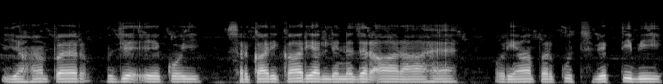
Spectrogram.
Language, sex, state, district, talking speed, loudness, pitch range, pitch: Hindi, male, Rajasthan, Bikaner, 165 wpm, -17 LUFS, 125-130 Hz, 130 Hz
